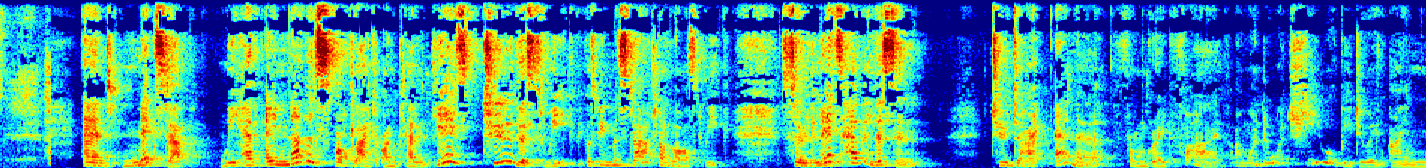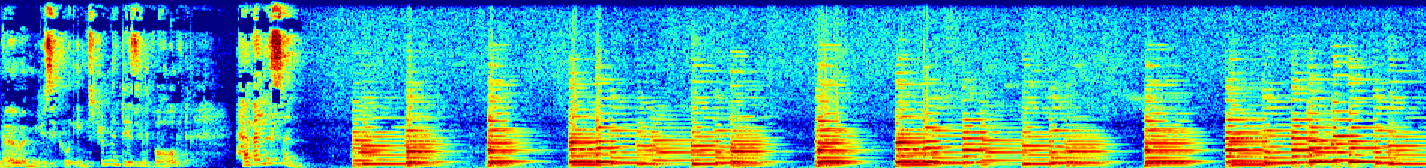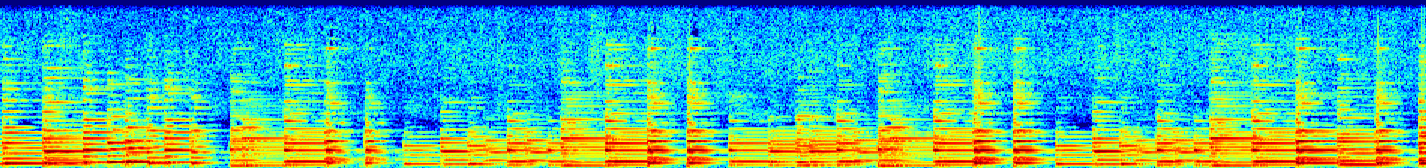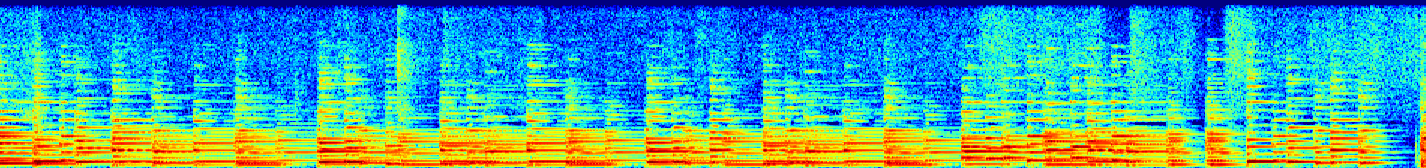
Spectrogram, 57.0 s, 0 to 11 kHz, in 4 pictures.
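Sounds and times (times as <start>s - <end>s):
solo piano: 17.7s - 57.0s.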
